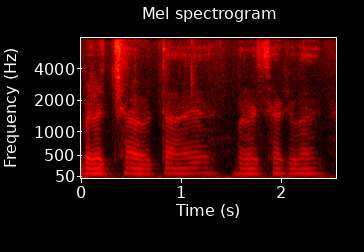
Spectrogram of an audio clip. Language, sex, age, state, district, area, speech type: Hindi, male, 30-45, Uttar Pradesh, Ghazipur, rural, spontaneous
